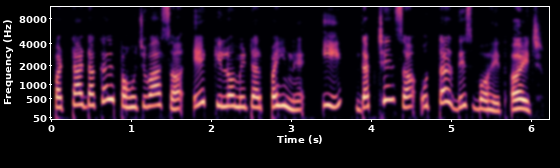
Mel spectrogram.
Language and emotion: Maithili, neutral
